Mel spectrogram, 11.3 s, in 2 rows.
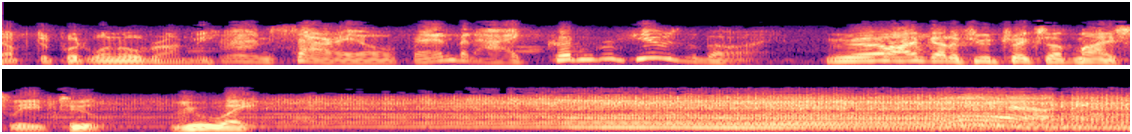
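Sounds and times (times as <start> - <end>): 
speech: 0.2 - 7.2
small motor running on a motorized bicycle: 4.6 - 11.2.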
